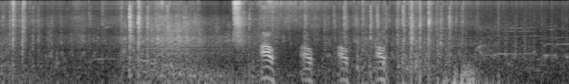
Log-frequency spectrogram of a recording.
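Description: Desi pigeons coo in a short series of soft, throaty calls close by at evening, over outdoor background noise, while a voice calls out to the birds.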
